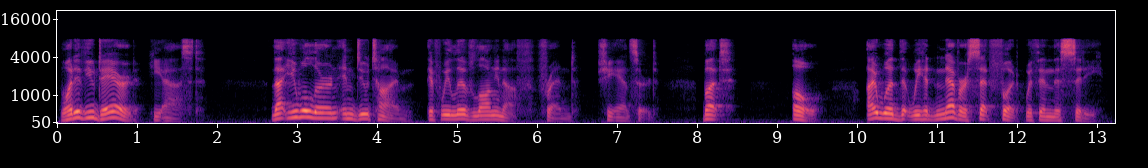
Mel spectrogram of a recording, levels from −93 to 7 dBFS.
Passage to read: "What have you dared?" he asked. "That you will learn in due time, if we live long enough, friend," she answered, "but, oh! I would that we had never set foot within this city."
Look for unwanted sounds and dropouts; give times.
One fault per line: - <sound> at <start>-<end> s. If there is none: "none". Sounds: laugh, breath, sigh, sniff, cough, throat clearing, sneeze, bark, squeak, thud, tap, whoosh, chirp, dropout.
none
